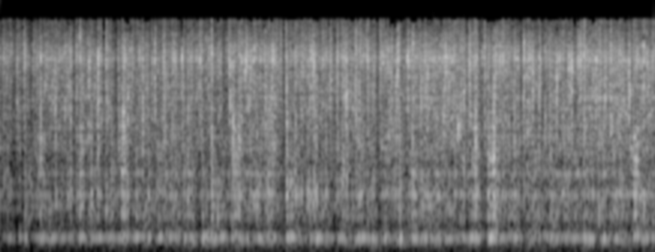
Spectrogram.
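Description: Water running steadily through a newly installed carbon filter cartridge and pouring into a bucket, flushing the new cartridge before use.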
